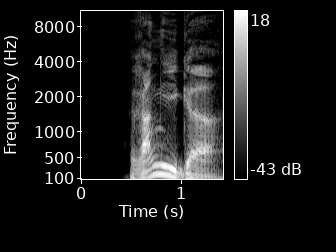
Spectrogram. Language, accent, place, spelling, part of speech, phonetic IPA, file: German, Germany, Berlin, rangiger, adjective, [ˈʁaŋɪɡɐ], De-rangiger.ogg
- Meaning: 1. comparative degree of rangig 2. inflection of rangig: strong/mixed nominative masculine singular 3. inflection of rangig: strong genitive/dative feminine singular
